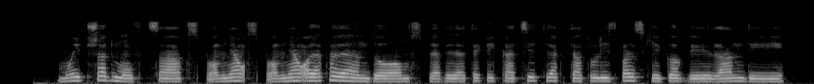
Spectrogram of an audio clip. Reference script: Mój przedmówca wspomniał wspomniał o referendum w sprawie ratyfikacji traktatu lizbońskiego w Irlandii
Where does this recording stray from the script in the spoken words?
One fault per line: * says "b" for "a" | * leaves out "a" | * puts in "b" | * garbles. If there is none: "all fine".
all fine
